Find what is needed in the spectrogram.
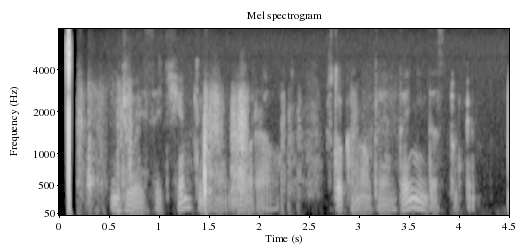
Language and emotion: Russian, sad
